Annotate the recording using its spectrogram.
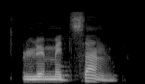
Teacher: No pronunciamos la E del medio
